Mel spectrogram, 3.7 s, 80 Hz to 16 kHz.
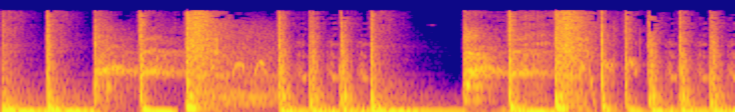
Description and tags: Hiphop/beats made with flstudio12/reaktor/omnisphere2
